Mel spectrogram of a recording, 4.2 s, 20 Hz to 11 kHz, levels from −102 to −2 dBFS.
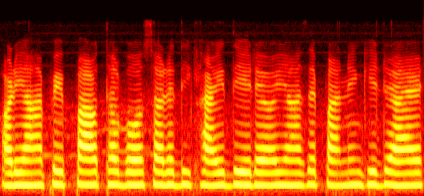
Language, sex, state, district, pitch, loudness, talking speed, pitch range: Hindi, female, Bihar, Bhagalpur, 210 Hz, -17 LUFS, 225 wpm, 205-215 Hz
